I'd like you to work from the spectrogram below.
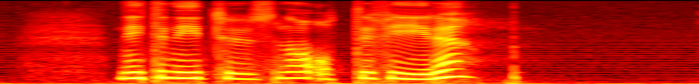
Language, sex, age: Norwegian, female, 37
